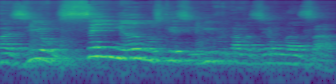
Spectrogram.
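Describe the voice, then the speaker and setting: A man with lively intonation at a moderate pace, amid audible room echo and noticeable background noise. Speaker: spiritist lecturer. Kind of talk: lecture.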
